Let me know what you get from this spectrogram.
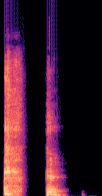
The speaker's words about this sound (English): And sorry for that sneeze.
